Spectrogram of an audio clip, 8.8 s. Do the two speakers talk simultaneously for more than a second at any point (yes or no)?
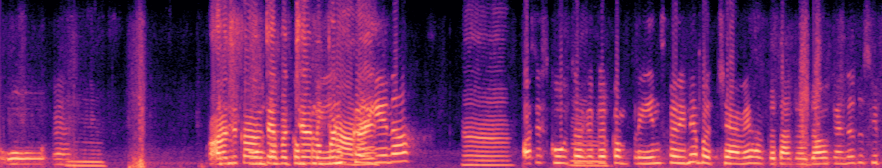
yes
